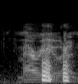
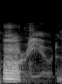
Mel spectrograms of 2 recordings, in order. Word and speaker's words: Mariota: Mariota, not Mariota.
